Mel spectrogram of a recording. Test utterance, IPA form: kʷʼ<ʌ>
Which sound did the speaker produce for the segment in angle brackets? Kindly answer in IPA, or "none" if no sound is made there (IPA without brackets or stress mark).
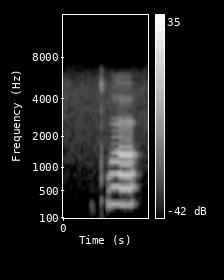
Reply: ʌ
